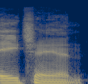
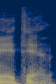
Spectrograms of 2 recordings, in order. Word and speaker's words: Etienne: I'm not calling him that. He's coming back to New Orleans. The correct way to say Etienne in French, which is he's from Louisiana. I'm calling him Etienne.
